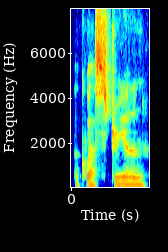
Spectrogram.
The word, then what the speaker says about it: equestrian: is the word equestrian equestrian has second syllable stress so the first letter e says the if sound in this word q u says quoi and what sounds we have the red tent vowel an s a equestrian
